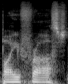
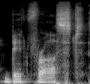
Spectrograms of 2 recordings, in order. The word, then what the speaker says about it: Bifrost: um I discovered that the Bifrost is actually pronounced and spelled Bifrost not bit frost I've been doing it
